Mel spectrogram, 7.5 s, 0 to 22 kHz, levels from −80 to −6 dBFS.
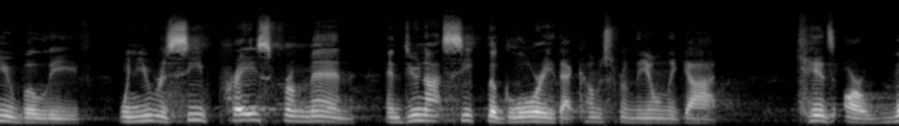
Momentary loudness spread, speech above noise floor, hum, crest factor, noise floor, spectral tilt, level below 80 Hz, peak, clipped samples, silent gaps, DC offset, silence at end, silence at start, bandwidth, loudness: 12 LU; 35 dB; none; 20 dB; -63 dBFS; -3 dB/octave; -78 dBFS; -10 dBFS; under 0.1%; none; under 0.1%; 0 s; 0 s; 14.5 kHz; -28 LUFS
